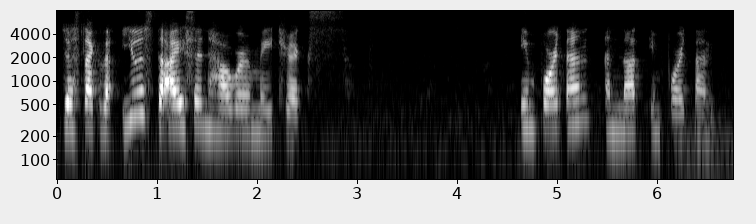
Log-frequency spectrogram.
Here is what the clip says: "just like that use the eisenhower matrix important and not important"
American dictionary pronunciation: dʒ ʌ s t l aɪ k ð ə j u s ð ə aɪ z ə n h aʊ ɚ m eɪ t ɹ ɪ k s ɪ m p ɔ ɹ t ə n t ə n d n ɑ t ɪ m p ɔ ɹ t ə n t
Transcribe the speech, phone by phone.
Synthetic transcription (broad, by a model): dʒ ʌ s t l aɪ k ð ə j u s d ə aɪ s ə n h aʊ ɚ m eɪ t ɹ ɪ k s ɪ m p ɔ ɹ t ə n t ə n d n ɑ t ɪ m p ɔ ɹ t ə n t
